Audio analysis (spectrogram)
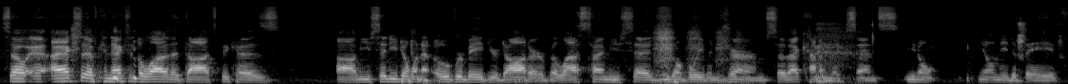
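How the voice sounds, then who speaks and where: A man's voice: lowish voice, fairly even intonation, brisk, darkish tone, a little hiss or hum. A man on a livestream panel, teasing another panelist and insisting on making his point. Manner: teasing, interrupting to make points. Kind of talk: casual chat.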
